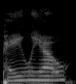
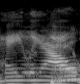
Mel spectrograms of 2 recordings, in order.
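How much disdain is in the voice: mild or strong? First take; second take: mild; strong. First: The word carries a mild note of disdain. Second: The word carries a strong note of disdain. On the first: "I say it like that because" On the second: "say it with more disdain"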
